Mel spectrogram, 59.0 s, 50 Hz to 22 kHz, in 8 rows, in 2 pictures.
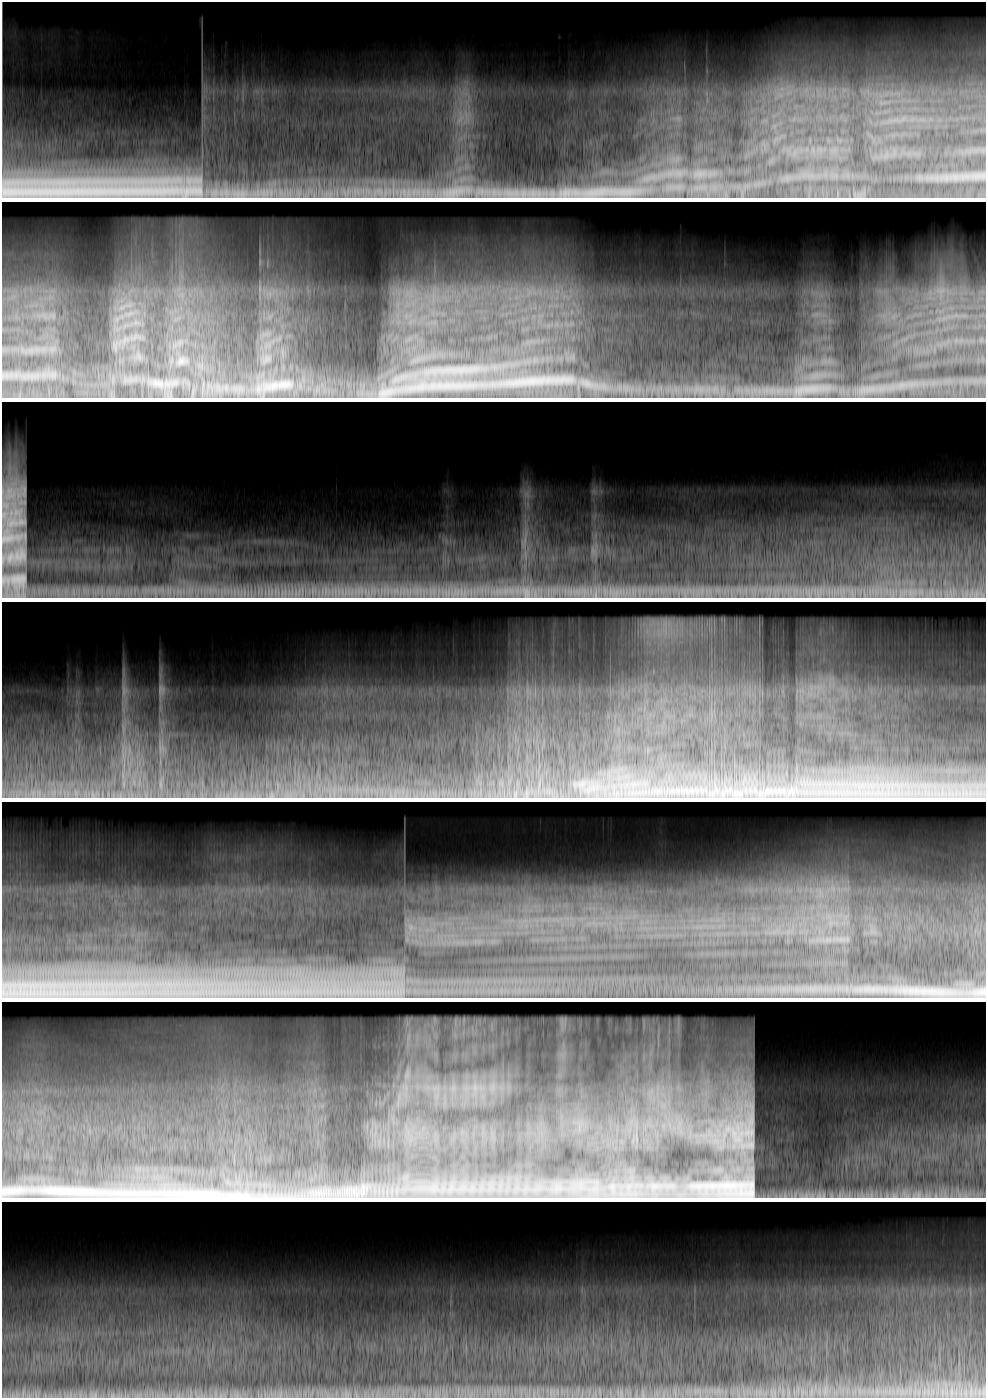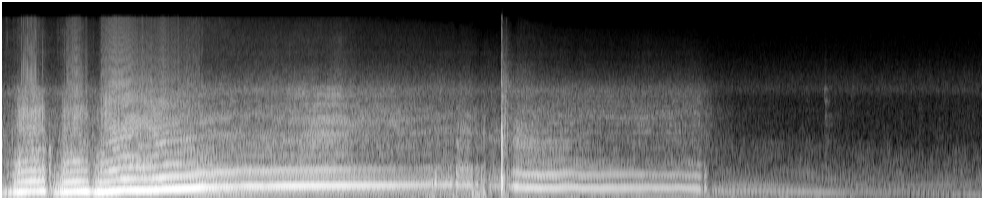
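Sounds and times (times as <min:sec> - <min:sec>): rally car engine at full throttle: 0:00.0 - 0:59.0.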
